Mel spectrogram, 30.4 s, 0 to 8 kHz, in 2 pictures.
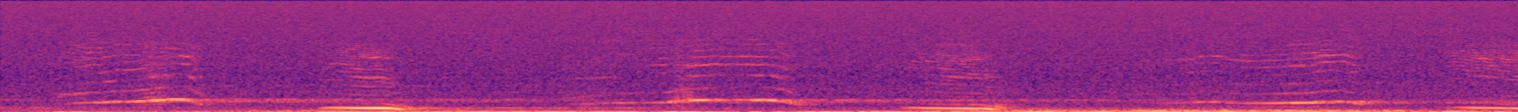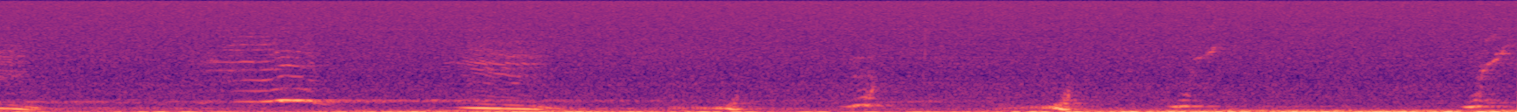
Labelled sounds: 0.8	1.5	humpback whale, 1.1 to 1.4 kHz
3.2	3.9	humpback whale, 0.80 to 1.9 kHz
6.8	7.6	humpback whale, 0.93 to 1.8 kHz
9.4	9.8	humpback whale, 0.90 to 1.7 kHz
12.0	13.6	humpback whale, 1.2 to 2.4 kHz
17.2	18.3	humpback whale, 0.80 to 2.5 kHz
19.8	20.4	humpback whale, 0.93 to 1.6 kHz
27.1	27.4	humpback whale, 1.5 to 2.3 kHz
29.9	30.3	humpback whale, 0.86 to 2.4 kHz

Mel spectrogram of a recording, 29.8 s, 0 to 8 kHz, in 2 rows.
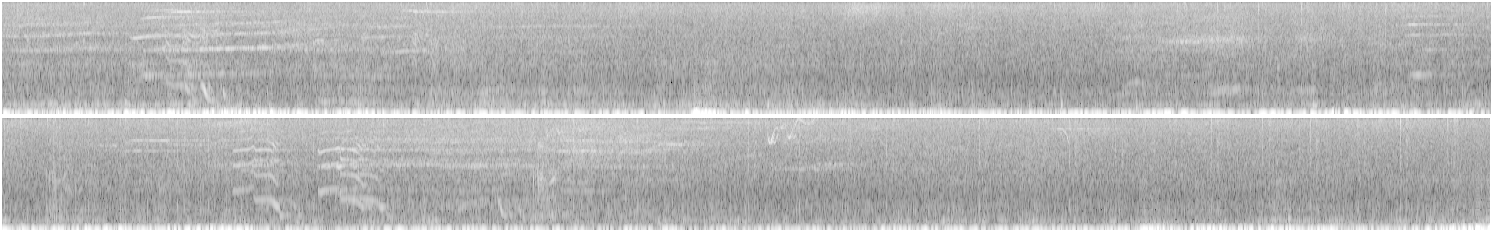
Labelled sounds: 1.2	3.3	killer whale, southern resident, 0.32 to 6.3 kHz
11.1	12.5	killer whale, southern resident, 0.55 to 6.8 kHz

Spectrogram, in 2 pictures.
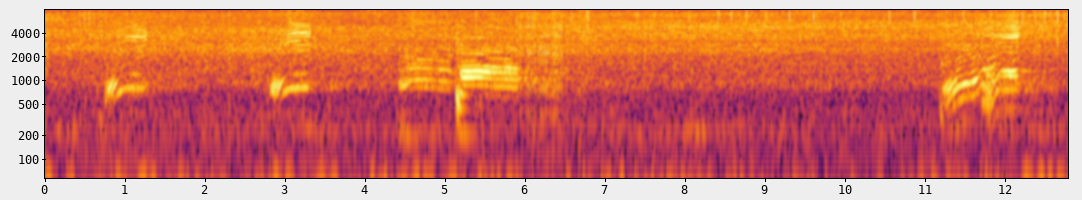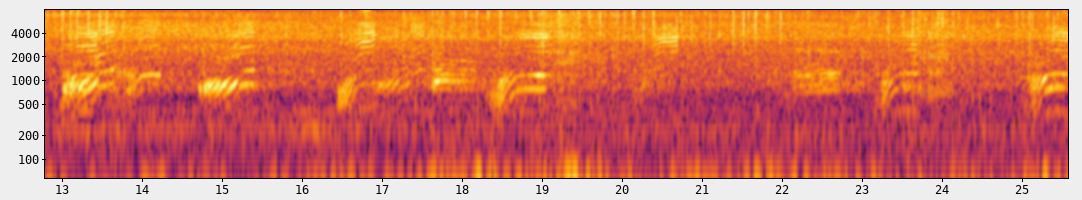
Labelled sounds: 0.8	1.3	killer whale, southern resident, 0.56 to 0.87 kHz
2.9	3.3	killer whale, southern resident, 0.58 to 0.87 kHz
4.5	4.9	killer whale, southern resident, 0.98 to 1.1 kHz
5.1	5.9	killer whale, southern resident, 0.80 to 8.0 kHz
11.1	11.6	killer whale, southern resident, 0.56 to 1.3 kHz
13.0	13.4	killer whale, southern resident, 0.68 to 0.98 kHz
17.6	18.0	killer whale, southern resident, 0.94 to 1.0 kHz
18.5	19.1	killer whale, southern resident, 0.49 to 0.80 kHz
22.1	22.6	killer whale, southern resident, 0.82 to 0.91 kHz
25.1	25.5	killer whale, southern resident, 0.70 to 1.2 kHz

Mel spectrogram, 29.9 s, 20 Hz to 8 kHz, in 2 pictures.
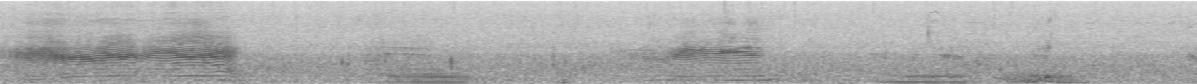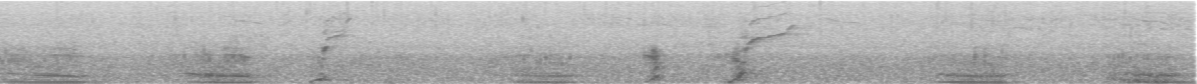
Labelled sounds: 0.0	1.6	humpback whale, 0.78 to 4.3 kHz
1.9	2.2	humpback whale, 1.0 to 1.1 kHz
8.4	9.4	Pacific white-sided dolphin, 0.84 to 1.5 kHz
12.1	12.4	humpback whale, 3.7 to 3.8 kHz
15.7	16.0	humpback whale, 1.3 to 1.4 kHz
17.8	18.2	humpback whale, 0.78 to 1.1 kHz
19.1	19.4	humpback whale, 1.9 to 2.4 kHz
22.6	22.9	Pacific white-sided dolphin, 4.2 to 4.5 kHz
23.0	23.3	humpback whale, 0.81 to 1.4 kHz
24.3	24.9	humpback whale, 1.6 to 4.7 kHz
27.7	27.9	Pacific white-sided dolphin, 2.9 to 3.2 kHz
29.2	29.6	Pacific white-sided dolphin, 3.6 to 4.2 kHz

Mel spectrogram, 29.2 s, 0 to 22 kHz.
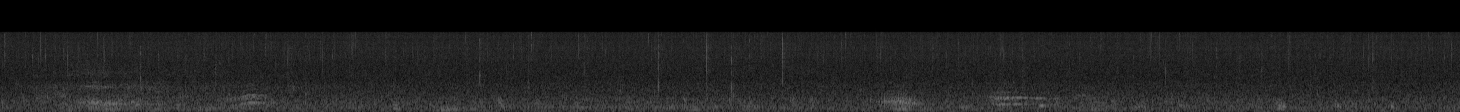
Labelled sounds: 1.7	2.0	humpback whale, 0.81 to 0.94 kHz

